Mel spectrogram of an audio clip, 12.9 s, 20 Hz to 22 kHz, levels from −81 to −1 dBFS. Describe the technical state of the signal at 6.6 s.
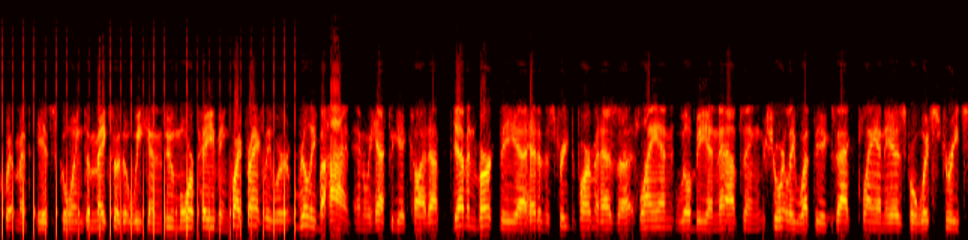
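At 6.6 s the signal is intact, with no dropout, distortion or other audible fault at that point.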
